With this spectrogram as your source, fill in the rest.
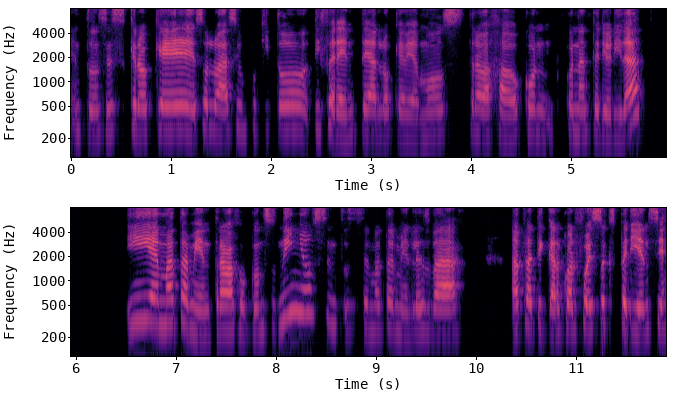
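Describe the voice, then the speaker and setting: The woman's high-pitched voice comes across dry and close, with no echo. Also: ordinary pitch variation, moderate pace, very clean recording, silent background. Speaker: podcast co-host. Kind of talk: casual chat. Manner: animated.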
